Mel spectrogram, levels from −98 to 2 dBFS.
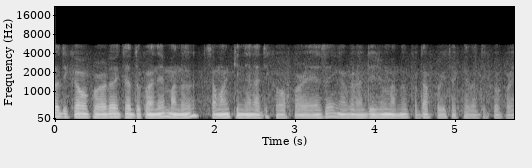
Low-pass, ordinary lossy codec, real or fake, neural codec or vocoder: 5.4 kHz; none; fake; codec, 16 kHz in and 24 kHz out, 1 kbps, XY-Tokenizer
